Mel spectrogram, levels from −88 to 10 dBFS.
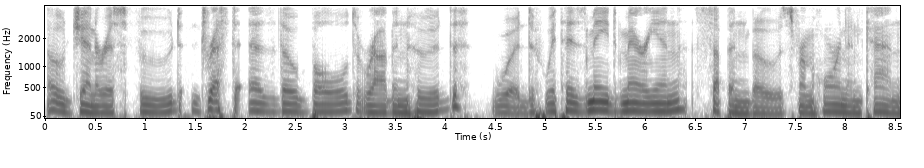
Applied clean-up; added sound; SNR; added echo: none; none; none; none.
